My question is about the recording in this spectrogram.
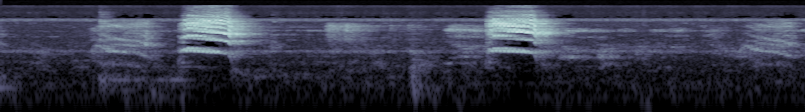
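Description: Young Alexandrine parakeet calling: two loud, short, harsh calls about a second and a half and four seconds in, with fainter calls in between.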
